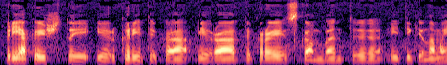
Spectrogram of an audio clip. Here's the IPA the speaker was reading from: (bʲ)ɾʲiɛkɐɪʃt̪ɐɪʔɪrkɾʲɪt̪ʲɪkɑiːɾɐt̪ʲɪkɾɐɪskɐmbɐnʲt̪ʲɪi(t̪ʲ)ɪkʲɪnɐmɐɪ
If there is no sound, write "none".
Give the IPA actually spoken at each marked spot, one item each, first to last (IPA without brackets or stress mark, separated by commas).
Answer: pʲ, t̪ʲ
